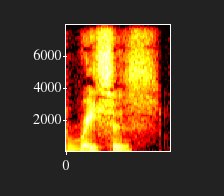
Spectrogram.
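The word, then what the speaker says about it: RAICES: education and legal services it's pronounced like races the website is Rai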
